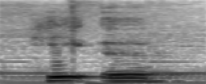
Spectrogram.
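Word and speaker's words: 히읗: It's called he, and shares the same articulation space as using the back of the throat.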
